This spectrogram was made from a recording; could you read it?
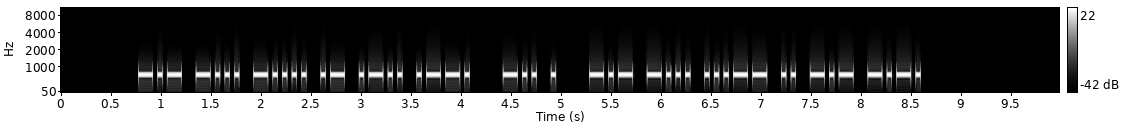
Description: Morse code, heard as a keyed tone, about 25 wpm, 700 Hz. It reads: KB6ALP DE KB3IKC
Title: USA Callsign DE Callsign 25wpm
